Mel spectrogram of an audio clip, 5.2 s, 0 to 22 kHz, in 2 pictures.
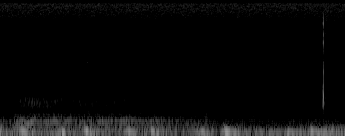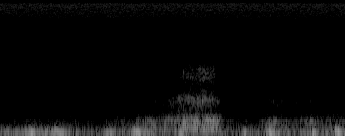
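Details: Teo, a domestic cat, purring into a microphone as he falls asleep, recorded with a RODE NTG-3 and Zoom H6; soft low rumbling pulses roughly twice a second with quiet breathing and a single sharp click midway.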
